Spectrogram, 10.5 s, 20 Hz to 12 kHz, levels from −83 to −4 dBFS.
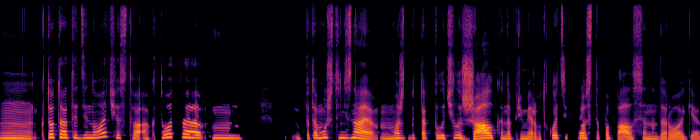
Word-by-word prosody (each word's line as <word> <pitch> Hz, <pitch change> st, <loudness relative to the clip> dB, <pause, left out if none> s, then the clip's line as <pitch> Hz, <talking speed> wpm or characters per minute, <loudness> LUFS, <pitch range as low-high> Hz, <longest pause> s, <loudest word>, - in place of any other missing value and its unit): м 210 Hz, -1 st, -1 dB
кто-то 275 Hz, 0 st, +2 dB
от 260 Hz, -, -2 dB
одиночества, 245 Hz, -, -2 dB
а 195 Hz, -, -2 dB
кто-то, 265 Hz, -, +2 dB
м 220 Hz, 0 st, -2 dB, 0.9 s
м 195 Hz, -1 st, -12 dB
потому 230 Hz, +2 st, 0 dB
что, 255 Hz, -2 st, -6 dB
не 240 Hz, -, 0 dB
знаю, 210 Hz, -8 st, +4 dB
может 200 Hz, +3 st, -3 dB
быть, 195 Hz, 0 st, -12 dB
так 210 Hz, -1 st, -3 dB
получилось. 220 Hz, +1 st, -2 dB
Жалко, 210 Hz, +6 st, +6 dB
например, 185 Hz, -2 st, -4 dB
вот 165 Hz, -, -14 dB
котик 225 Hz, -1 st, -3 dB
просто 215 Hz, 0 st, -2 dB
попался 185 Hz, -2 st, 0 dB
на 170 Hz, -2 st, -6 dB
дороге. 165 Hz, -2 st, -5 dB
215 Hz, 135 wpm, -28 LUFS, 185-235 Hz, 0.9 s, Жалко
